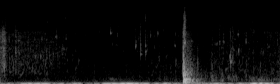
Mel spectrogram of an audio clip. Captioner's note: clunk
